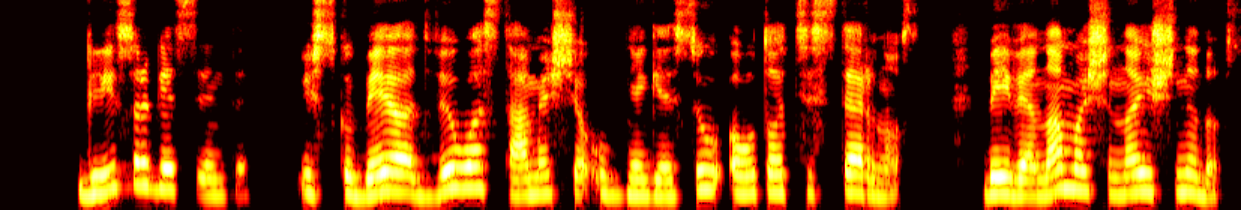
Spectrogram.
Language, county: Lithuanian, Kaunas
